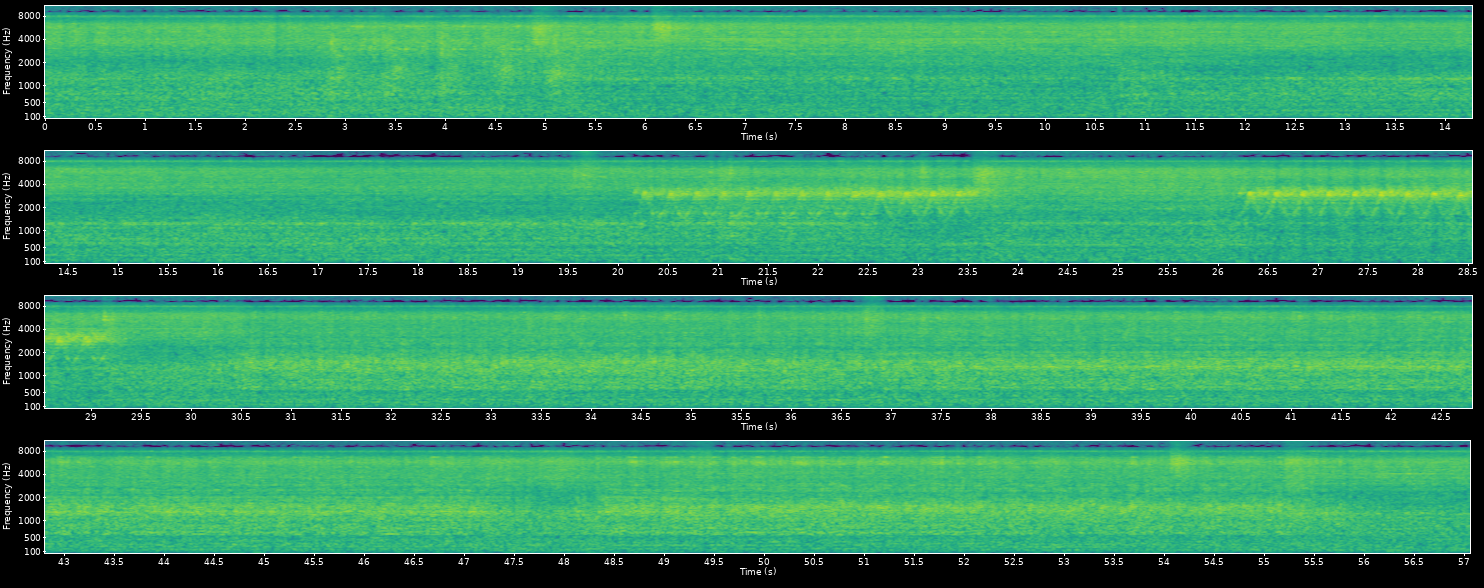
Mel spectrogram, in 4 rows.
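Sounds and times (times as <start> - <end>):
high hiss: 0.0 - 57.0
printing press running: 0.0 - 57.0.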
